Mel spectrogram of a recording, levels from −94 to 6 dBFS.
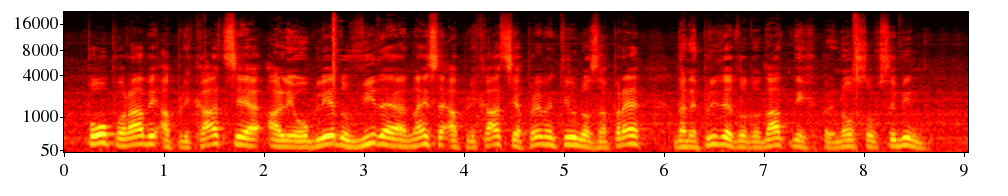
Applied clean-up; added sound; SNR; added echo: none; Shatter + Truck; 20 dB; none.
